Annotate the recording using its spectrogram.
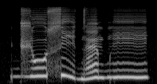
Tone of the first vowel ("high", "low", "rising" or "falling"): high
